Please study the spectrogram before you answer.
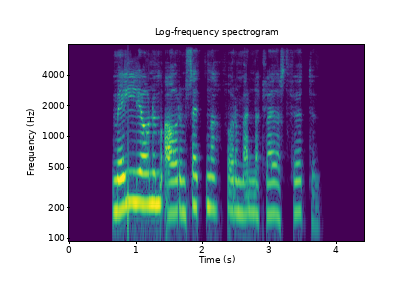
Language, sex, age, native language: Icelandic, female, 40-49, Icelandic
